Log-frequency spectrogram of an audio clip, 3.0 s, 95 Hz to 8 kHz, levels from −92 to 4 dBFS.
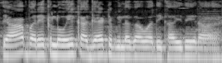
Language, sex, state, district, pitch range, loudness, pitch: Hindi, female, Haryana, Charkhi Dadri, 145-170 Hz, -12 LUFS, 160 Hz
